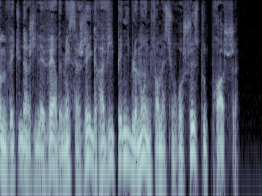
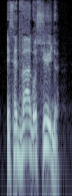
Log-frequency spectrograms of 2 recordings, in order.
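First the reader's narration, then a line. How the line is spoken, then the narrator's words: Yelled reply. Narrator (French): hurla en réponse le chef d'escouade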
